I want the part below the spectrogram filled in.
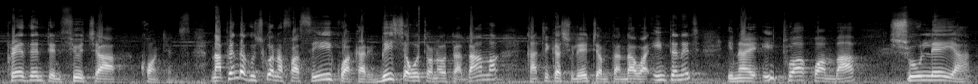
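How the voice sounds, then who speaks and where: Higher-voiced Tanzanian man teaching, noisy recording. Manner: deliberate, repeats each point in translation. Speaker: online secondary school teacher. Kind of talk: bilingual lesson introduction, alternating English and Swahili. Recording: clear background noise.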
